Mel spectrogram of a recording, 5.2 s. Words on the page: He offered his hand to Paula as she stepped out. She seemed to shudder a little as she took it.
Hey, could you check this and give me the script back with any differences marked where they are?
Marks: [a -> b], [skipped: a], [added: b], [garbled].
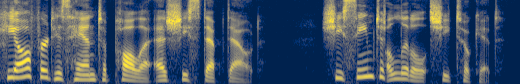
He offered his hand to Paula as she stepped out. She seemed to [skipped: shudder] a little [skipped: as] she took it.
